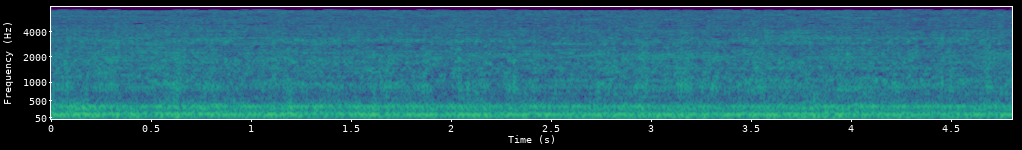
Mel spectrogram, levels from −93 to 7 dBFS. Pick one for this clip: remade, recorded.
remade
